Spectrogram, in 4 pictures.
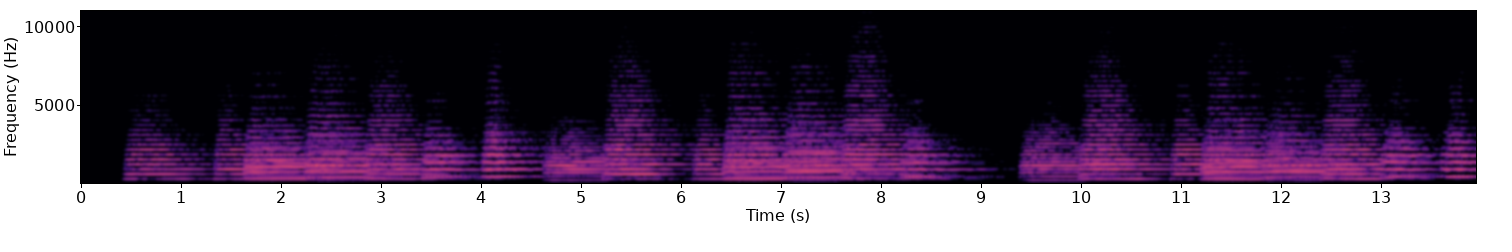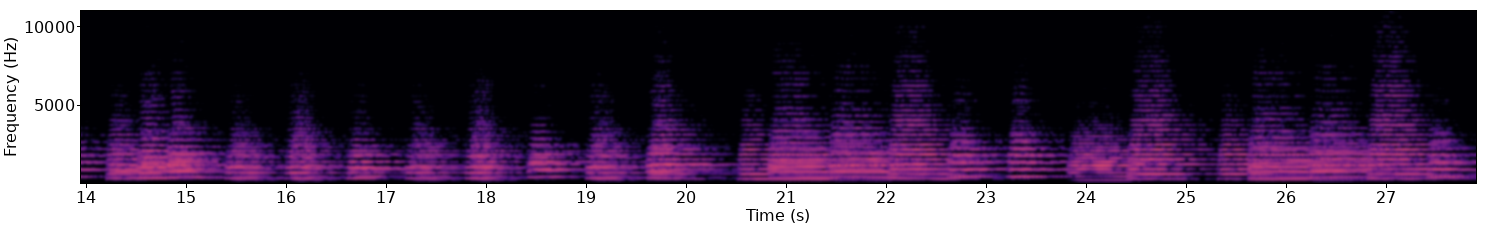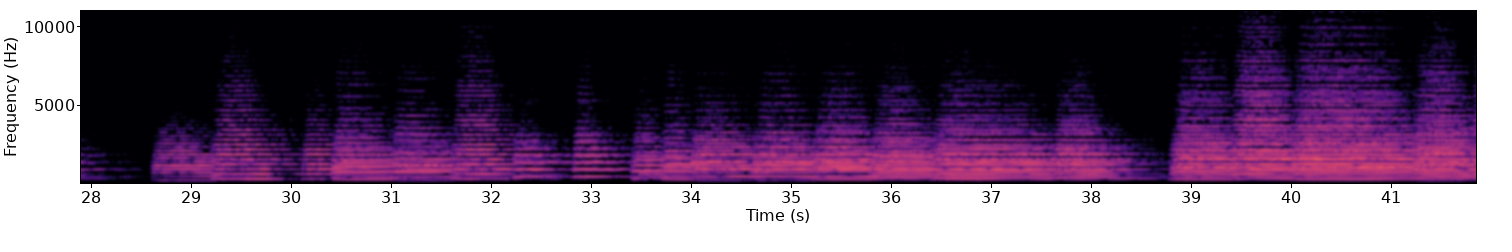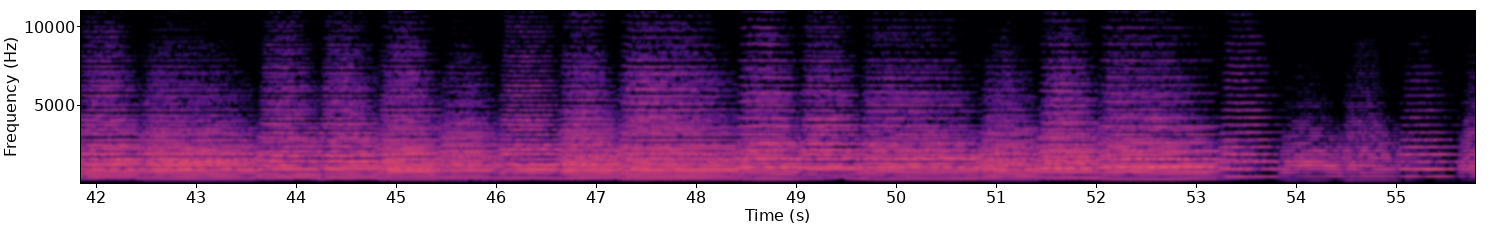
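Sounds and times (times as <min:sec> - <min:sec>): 
trumpet quartet playing: 0:00.4 - 0:28.0, 0:28.6 - 0:55.7.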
